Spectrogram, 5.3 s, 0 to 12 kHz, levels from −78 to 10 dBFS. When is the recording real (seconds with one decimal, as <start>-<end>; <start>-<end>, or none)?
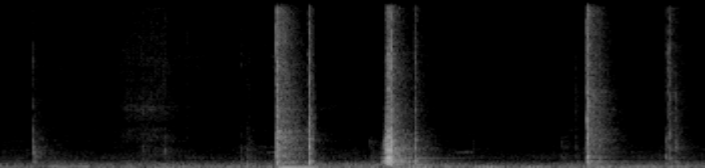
2.0-5.3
